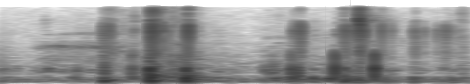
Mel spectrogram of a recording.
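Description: Handling noise from a cardboard coin folder and the camera being moved: a quick string of sharp clicks, taps and crinkling rustles starting about half a second in.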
